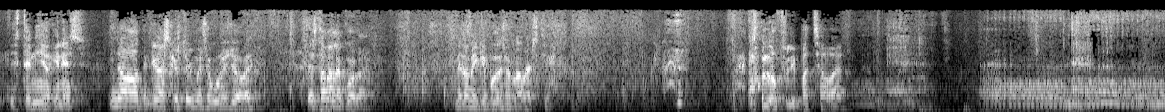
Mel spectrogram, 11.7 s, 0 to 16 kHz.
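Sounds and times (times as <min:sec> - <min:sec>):
speech: 0:00.2 - 0:03.8, 0:04.5 - 0:05.7, 0:07.6 - 0:08.6
dog growling at a child in a cave: 0:08.5 - 0:11.6.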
